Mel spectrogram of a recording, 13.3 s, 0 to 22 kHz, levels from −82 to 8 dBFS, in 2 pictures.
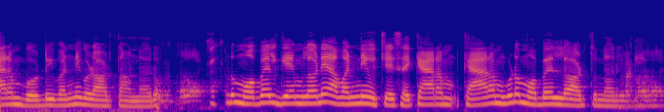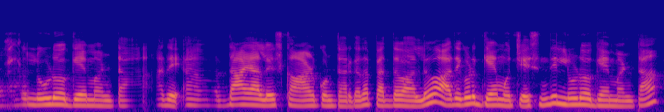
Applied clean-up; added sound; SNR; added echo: neural mask model DeepFilterNet 3.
